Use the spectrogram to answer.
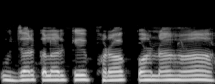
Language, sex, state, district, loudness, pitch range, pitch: Hindi, male, Bihar, Sitamarhi, -12 LUFS, 200-205 Hz, 205 Hz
